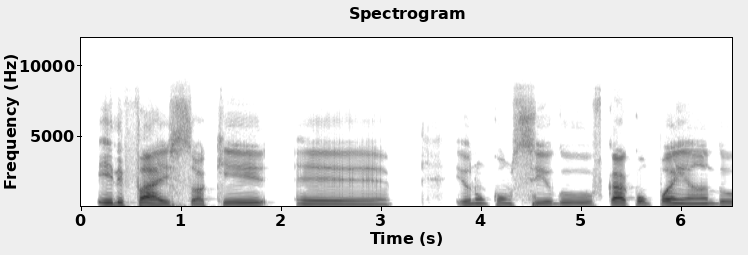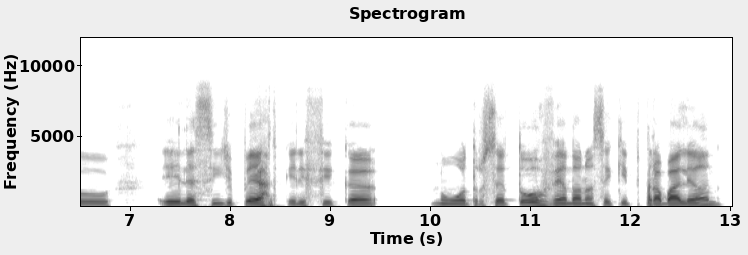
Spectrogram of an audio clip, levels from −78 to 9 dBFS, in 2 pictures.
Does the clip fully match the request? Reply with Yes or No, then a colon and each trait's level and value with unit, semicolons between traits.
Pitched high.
No: low, 125 Hz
